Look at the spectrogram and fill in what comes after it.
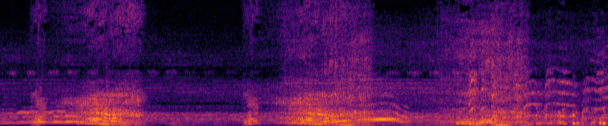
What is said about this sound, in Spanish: Los leones, nerviosos y amenazantes, rugían.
